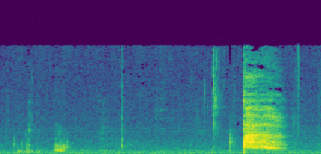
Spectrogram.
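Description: Someone takes a sip of water: a few soft mouth and lip clicks, then a short, loud, breathy gulp and exhale lasting about half a second. No one speaks.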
